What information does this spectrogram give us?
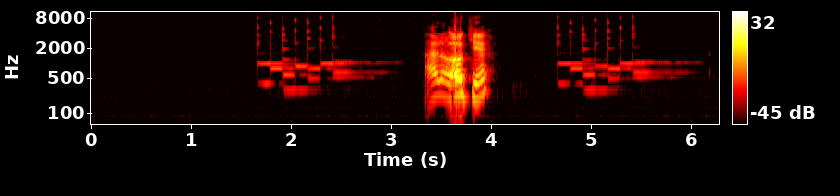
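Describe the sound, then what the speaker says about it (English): Two bursts of a phone line's ringback tone, each a short warbling electronic pattern about a second long, separated by a pause in which a voice briefly speaks; the rings sound clear and close. "So the line is ringing"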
